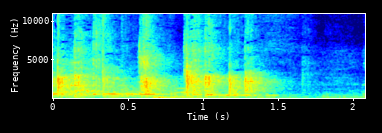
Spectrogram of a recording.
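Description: Soft music with held notes under a few scattered taps, fading almost to silence near the end.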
